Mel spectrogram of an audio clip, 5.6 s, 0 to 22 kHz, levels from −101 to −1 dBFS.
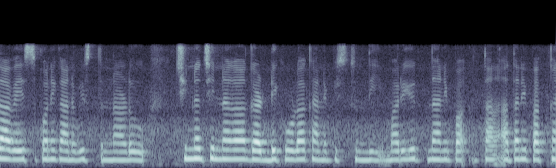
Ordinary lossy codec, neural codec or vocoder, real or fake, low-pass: none; none; real; 7.2 kHz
